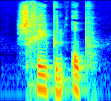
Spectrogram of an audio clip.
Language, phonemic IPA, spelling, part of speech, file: Dutch, /ˈsxepə(n) ˈɔp/, schepen op, verb, Nl-schepen op.ogg
- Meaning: inflection of opschepen: 1. plural present indicative 2. plural present subjunctive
